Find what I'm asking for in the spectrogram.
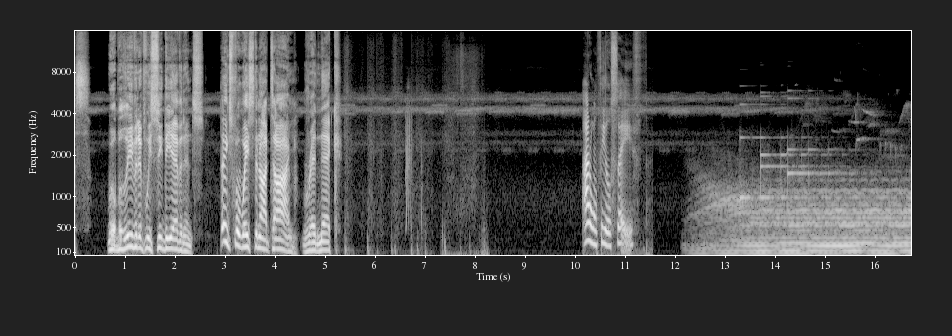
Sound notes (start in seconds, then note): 6.6 crickets; 12.4 wistful music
